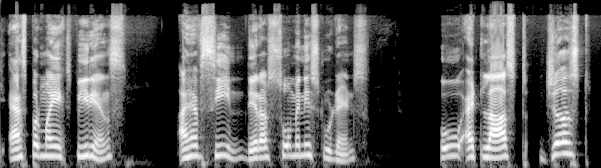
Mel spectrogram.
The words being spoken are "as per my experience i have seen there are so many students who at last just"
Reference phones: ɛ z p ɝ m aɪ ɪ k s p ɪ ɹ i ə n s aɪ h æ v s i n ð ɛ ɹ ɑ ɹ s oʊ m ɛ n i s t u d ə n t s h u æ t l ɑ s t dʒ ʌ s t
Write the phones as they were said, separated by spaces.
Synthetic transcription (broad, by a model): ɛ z f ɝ m aɪ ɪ k s p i ɹ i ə n s aɪ h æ v s i n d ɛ ɹ ɑ ɹ s oʊ m ɛ n i s t u d ə n t s h u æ t l ɑ s t dʒ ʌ s t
